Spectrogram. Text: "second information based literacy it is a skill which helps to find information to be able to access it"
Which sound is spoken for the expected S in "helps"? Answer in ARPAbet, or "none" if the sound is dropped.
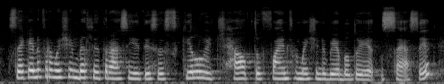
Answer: none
